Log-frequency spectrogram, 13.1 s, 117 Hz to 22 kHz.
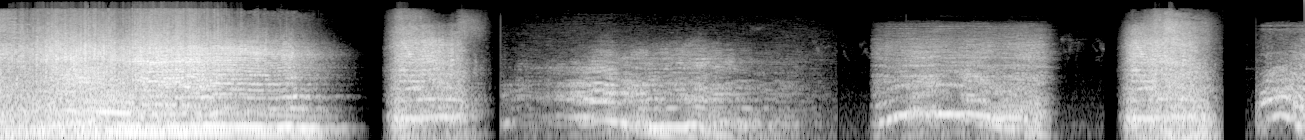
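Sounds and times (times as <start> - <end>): monster roars: 0.0 - 3.5.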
